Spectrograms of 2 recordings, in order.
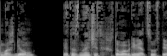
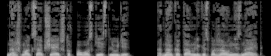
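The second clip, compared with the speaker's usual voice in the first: higher-pitched soldier's report; reporting warrior; 8 semitones higher than usual. Acted. Warrior reports on the wagon to his lord, higher voice.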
